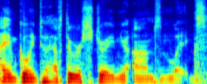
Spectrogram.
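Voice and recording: At a moderate pace, a man talks in a dark, mellow tone with little pitch movement. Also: medium pitch for a man.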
